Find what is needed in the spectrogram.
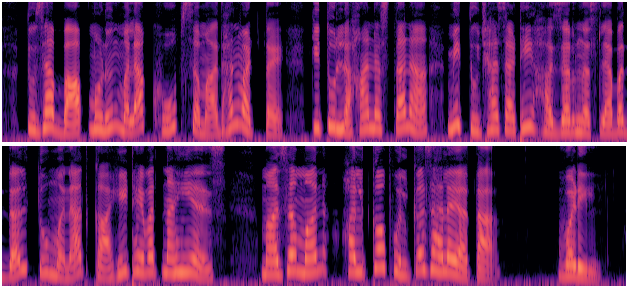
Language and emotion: Marathi, happy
